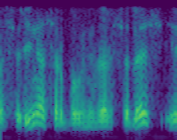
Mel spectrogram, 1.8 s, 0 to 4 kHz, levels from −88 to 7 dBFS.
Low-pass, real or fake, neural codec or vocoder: 3.6 kHz; real; none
